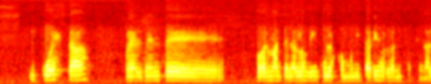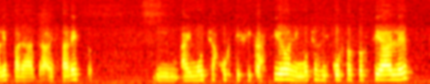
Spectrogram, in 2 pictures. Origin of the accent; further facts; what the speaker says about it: Buenos Aires, Argentina; Yo soy de provincia de Buenos Aires, vivo hace 10 años acá, pero toda mi familia está en otro lugar.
